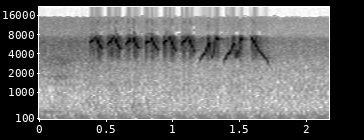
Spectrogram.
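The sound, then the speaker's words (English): A recorded bird sings a quick, high trill of about nine bright notes over roughly a second and a half, clear against a quiet background with a faint low hum. “And one more time, the original bird.”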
